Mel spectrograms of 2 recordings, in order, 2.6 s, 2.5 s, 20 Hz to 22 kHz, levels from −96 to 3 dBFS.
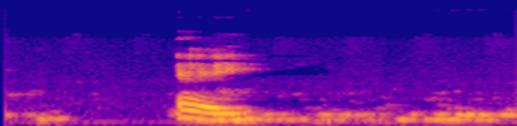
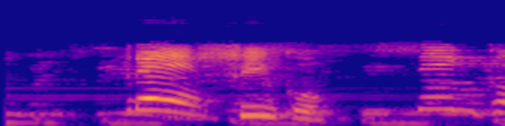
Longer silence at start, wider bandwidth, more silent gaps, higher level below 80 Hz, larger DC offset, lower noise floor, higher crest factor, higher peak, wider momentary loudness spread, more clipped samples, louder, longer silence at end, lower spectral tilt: about the same, 0.05 s vs 0.05 s; first, 7.8 kHz vs 6.6 kHz; neither; first, -64 dBFS vs -72 dBFS; neither; about the same, -58 dBFS vs -58 dBFS; about the same, 18 dB vs 20 dB; first, -2 dBFS vs -10 dBFS; first, 22 LU vs 19 LU; neither; first, -17 LUFS vs -26 LUFS; about the same, 0 s vs 0 s; first, -8 dB/octave vs -2.5 dB/octave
